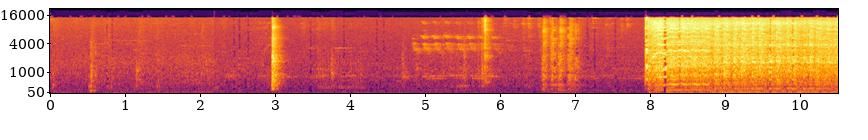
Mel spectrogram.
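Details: Rotary engine cranks after a few clicks and clunks, steady fast starter cranking that never catches; strong spark now but no fuel delivered, a dead fuel relay.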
